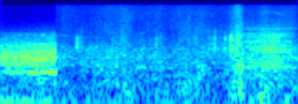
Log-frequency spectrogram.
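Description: Steady, fairly quiet outdoor background noise, with a short held hum in the first half second.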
